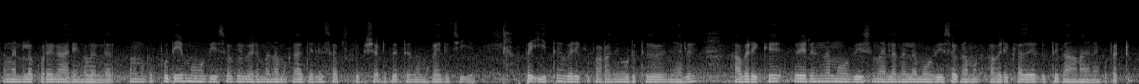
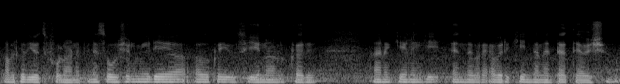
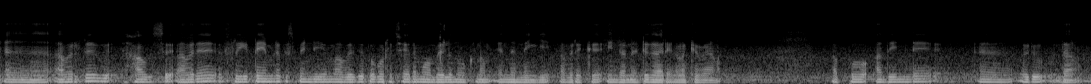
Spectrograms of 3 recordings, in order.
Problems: low volume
